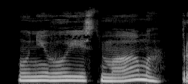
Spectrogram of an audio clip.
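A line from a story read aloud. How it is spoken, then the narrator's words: Drawn-out drawl. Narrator (Russian): протянула Камали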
